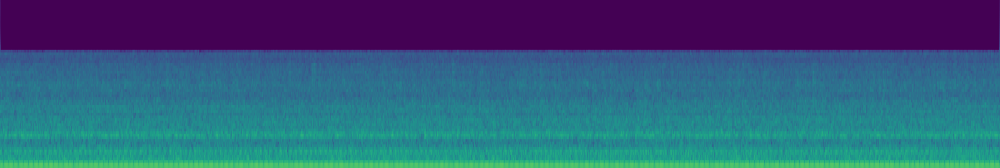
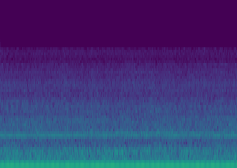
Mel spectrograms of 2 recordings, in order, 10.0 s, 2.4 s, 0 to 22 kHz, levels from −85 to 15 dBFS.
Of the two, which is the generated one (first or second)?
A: second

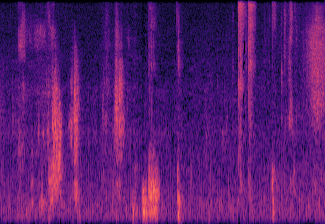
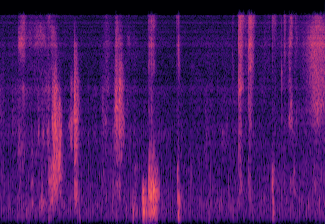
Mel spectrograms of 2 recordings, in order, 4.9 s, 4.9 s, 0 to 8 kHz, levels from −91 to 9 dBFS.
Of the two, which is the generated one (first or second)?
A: second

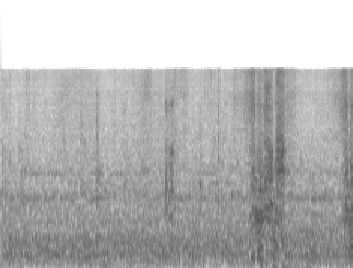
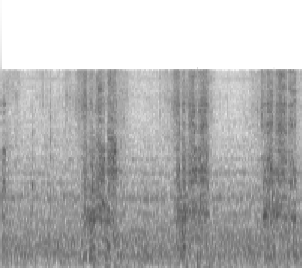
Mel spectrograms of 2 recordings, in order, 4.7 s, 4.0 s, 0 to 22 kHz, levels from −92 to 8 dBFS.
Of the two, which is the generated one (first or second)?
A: first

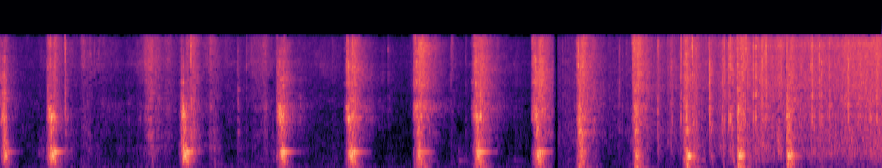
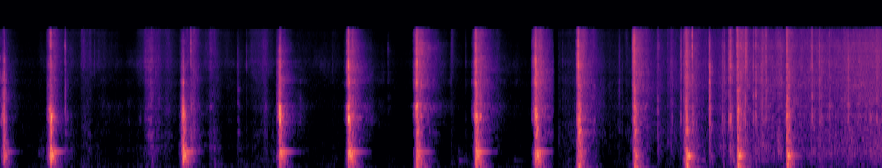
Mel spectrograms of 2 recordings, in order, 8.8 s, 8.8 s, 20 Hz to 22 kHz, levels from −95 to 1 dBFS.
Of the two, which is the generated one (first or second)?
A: second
